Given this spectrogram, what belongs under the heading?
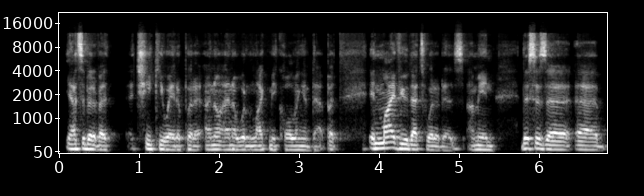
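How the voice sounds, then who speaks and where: A man in his forties gives an informal talk to fellow doctors in a low, easygoing voice. He speaks conversationally, with frequent ums and restarts while he thinks aloud. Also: a little mellow. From born in the UK, raised in Dubai and New Zealand. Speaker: surgeon giving a talk. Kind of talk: casual presentation to peers.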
